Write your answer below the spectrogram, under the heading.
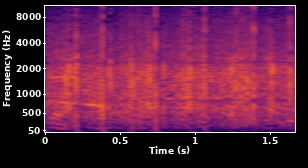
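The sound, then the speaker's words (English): Brief audience applause at a climate summit in San Francisco, a loud, dense burst of many hands clapping with crisp individual claps standing out. “Give them all a big round of applause.”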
